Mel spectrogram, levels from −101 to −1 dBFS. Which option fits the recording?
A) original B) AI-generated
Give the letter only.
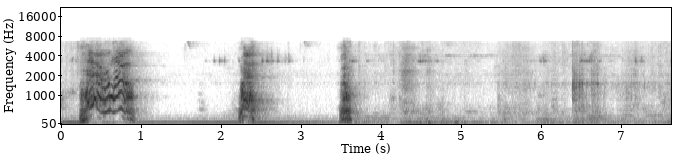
B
